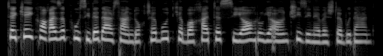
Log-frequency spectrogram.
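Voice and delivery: usual speaking voice

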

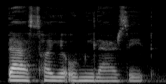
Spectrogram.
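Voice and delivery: ordinary delivery

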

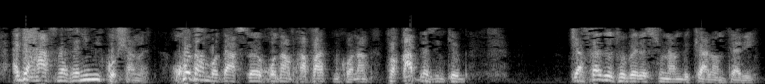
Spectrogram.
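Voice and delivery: loud, high, menacing shout; furious threat. A narrator's reading. Principal gripping the boy's collar, threatening him, furious. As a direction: threaten him with full fury.

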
